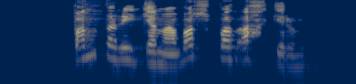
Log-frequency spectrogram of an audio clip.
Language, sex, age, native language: Icelandic, female, 30-39, Icelandic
